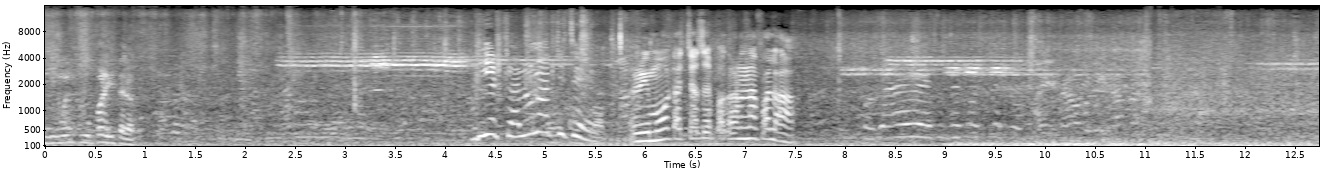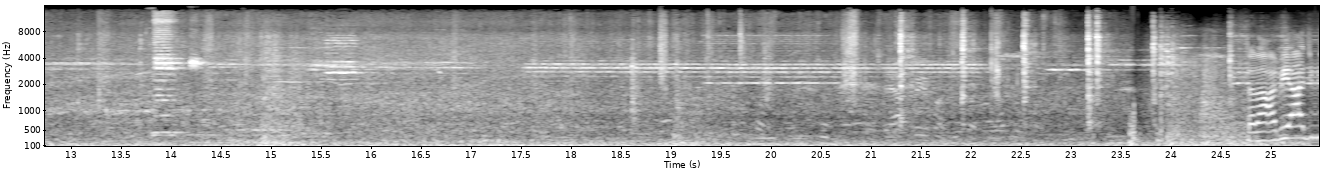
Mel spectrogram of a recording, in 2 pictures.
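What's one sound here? A crowd murmurs in a busy street.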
